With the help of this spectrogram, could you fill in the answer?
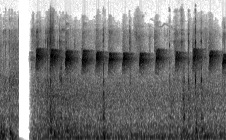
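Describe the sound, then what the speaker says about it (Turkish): A bird sings a fast, regular series of repeated high notes over a loud, rumbling outdoor background, after a brief cut near the start. "Kralın kuşu da öttü."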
